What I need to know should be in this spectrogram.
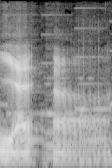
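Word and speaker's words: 家: An implied copula is Ledo no Ie, so yeah, red, possessive particle no, and then Ie, which means house. Accent on the last syllable.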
